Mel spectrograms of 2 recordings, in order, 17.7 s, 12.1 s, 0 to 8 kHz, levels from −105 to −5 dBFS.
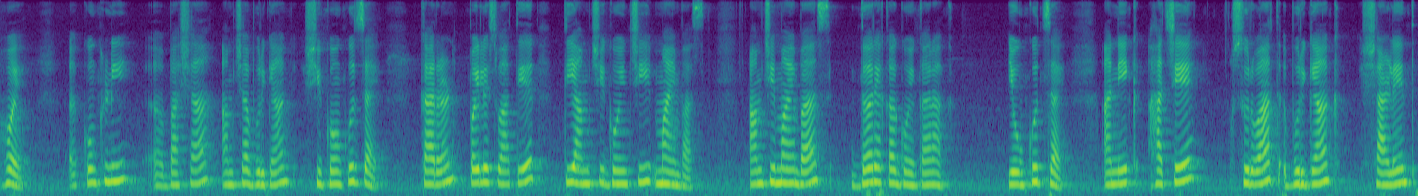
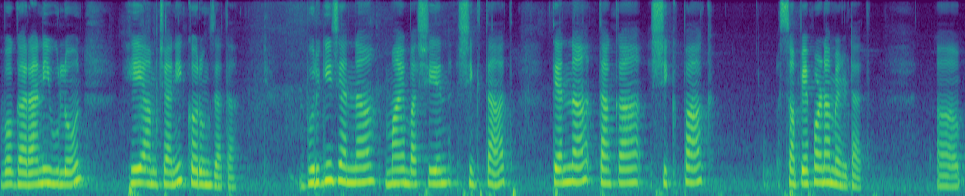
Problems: constant background noise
